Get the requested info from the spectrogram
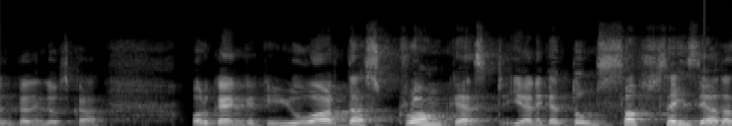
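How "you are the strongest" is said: slow dictation. Shown as a demonstration. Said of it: "teacher dictating example sentence".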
